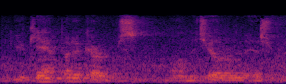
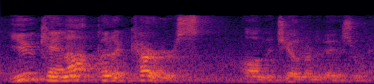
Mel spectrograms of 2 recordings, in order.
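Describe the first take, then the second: First: Very soft, low repeat of a command; hushed warning. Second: CANNOT stressed in a firm, measured warning; firm command. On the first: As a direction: drop right down to a grave hush. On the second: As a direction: lay down the law on "cannot". Angel's command, first emphatic take. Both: Acted.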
